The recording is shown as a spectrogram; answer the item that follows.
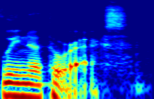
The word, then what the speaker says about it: linothorax: It is Lenothorax.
